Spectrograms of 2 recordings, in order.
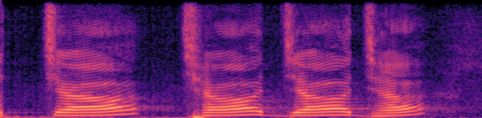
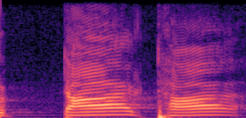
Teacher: अगर आप अपने जिह्वा को स्पर्श करो जिह्वा से तो देखो ध्यान रखो, चा तो दांत के थोड़ा ऊपर टकरा रही है, और अगर टा बोलो तो थोड़ा और अंदर चली जाती है ना, जहाँ जा रही है उसका उच्चारण स्थल वही होता है ना।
